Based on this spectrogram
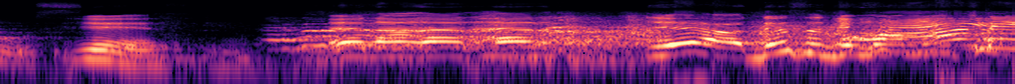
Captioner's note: audience laughing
